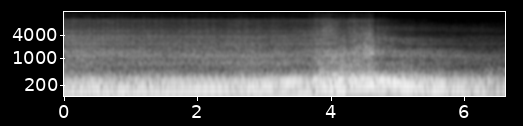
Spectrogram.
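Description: Dodge Ram's 6.7-litre Cummins turbo-diesel idling, heard at its 10-inch exhaust tip. About four seconds in it gives one quick rev that rises in pitch and drops back to idle within about two seconds.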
